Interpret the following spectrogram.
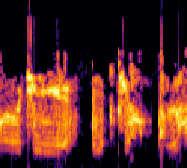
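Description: Speech only: a voice reading radio news in Khmer, with a brief pause about a second in.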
